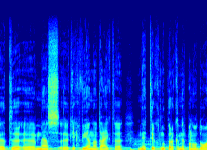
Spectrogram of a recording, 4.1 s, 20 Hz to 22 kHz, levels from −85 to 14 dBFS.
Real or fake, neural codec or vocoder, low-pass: real; none; 19.8 kHz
